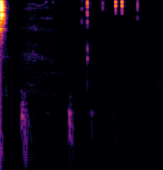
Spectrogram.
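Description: A few faint, short clicks close together about a second in, during a pause in speech.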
